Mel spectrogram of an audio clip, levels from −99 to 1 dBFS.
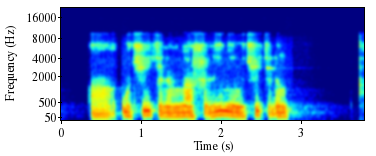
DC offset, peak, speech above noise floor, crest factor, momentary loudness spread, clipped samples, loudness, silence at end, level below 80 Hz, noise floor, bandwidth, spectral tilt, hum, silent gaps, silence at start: under 0.1%; -8 dBFS; 58 dB; 14 dB; 8 LU; under 0.1%; -21 LUFS; 0.05 s; -44 dBFS; -77 dBFS; 10 kHz; -5.5 dB/octave; none; none; 0.35 s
